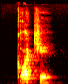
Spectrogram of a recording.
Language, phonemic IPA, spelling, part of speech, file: Dutch, /ˈkrɔcə/, krotje, noun, Nl-krotje.ogg
- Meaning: diminutive of krot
